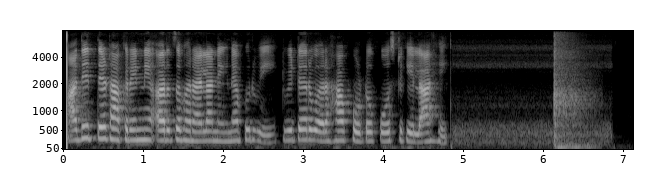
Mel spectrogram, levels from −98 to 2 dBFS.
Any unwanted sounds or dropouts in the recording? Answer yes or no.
yes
